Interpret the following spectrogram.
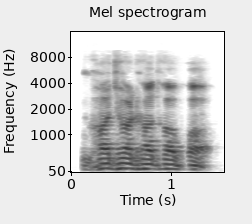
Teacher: গজট দ ব যখন বলছি দেখো স্বরতন্ত্রী কম্পিত হচ্ছে একটু। ঘ ঝ ঢ ধ ভ, একই সাথে বাতাসের চাপের আধিক্য আছে, স্বরতন্ত্রী কম্পিত হচ্ছে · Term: ঘোষ ধ্বনি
